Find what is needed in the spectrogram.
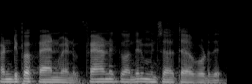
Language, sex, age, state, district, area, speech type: Tamil, male, 18-30, Tamil Nadu, Coimbatore, rural, spontaneous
